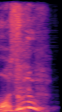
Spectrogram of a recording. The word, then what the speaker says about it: Ozunu: I had to say it like that because every time I say Ozunu, I've always said it. Ozunu. And look, that's how they say it in the movie. Just like that.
